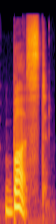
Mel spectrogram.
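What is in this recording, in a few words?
"bust", English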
